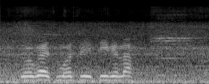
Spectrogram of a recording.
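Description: A man talking over steady street traffic noise.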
